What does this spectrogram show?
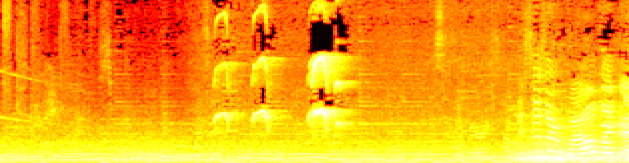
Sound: gentle music; eagle squeaking

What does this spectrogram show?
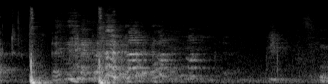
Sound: laughter

